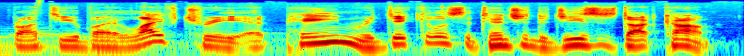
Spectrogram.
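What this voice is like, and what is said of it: Words said very fast. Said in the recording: “I love it when I say it fast.”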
